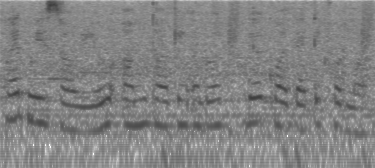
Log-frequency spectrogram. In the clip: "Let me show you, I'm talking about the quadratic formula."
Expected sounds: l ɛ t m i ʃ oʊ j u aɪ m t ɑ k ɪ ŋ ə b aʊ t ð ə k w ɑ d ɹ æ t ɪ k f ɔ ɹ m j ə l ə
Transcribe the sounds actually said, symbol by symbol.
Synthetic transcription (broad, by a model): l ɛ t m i s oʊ j u aɪ m t ɑ k ɪ ŋ ə b aʊ t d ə k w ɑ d ɹ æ t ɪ k f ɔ ɹ m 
